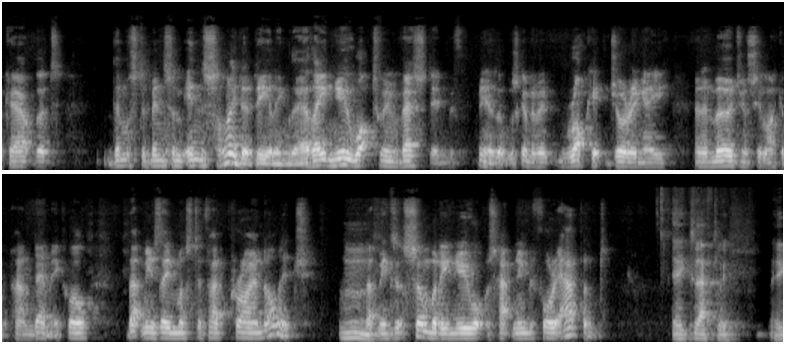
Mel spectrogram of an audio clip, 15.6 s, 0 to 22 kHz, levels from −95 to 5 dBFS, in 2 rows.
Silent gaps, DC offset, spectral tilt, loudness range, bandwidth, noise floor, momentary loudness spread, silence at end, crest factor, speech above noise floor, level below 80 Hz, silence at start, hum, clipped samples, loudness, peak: none; under 0.1%; -5.5 dB/octave; 4 LU; 12 kHz; -56 dBFS; 14 LU; 0 s; 18 dB; 35 dB; -66 dBFS; 0.05 s; none; under 0.1%; -21 LUFS; -4 dBFS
